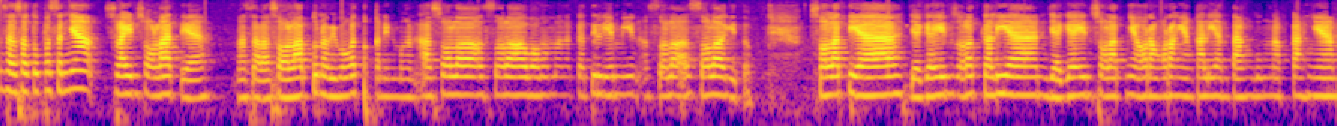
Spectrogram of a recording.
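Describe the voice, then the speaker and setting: A middle-aged woman preaching to women in a chatty, lively storytelling way, acting out the people she quotes. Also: medium pitch. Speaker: Islamic preacher. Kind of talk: religious talk to women. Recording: tinny phone-like recording.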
